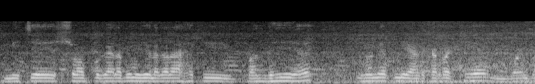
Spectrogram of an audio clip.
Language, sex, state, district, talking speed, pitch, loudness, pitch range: Hindi, male, Punjab, Kapurthala, 210 wpm, 150 Hz, -15 LUFS, 145-155 Hz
